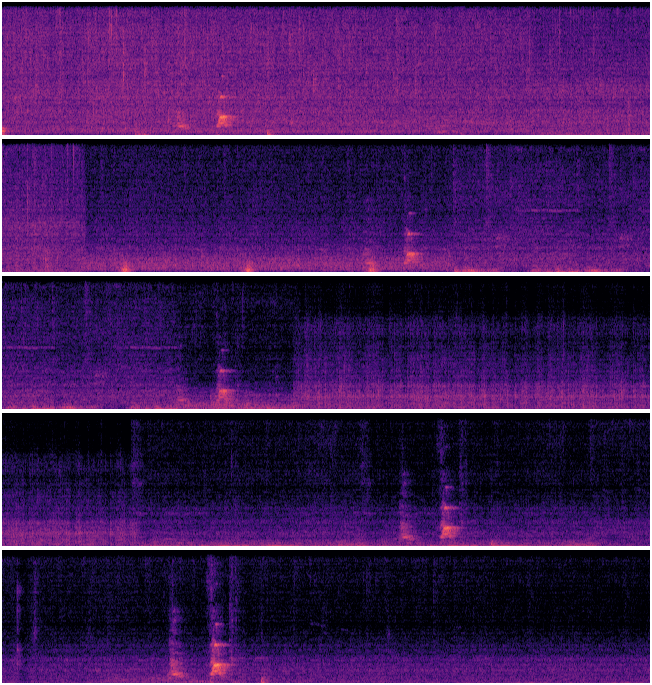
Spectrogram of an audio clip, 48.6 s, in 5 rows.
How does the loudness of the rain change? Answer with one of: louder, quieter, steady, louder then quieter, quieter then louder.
quieter.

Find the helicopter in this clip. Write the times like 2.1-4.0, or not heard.
not heard.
